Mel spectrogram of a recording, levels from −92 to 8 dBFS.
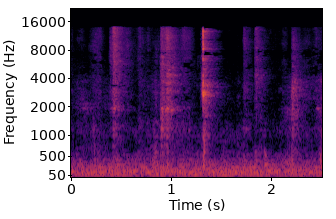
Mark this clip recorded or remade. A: recorded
